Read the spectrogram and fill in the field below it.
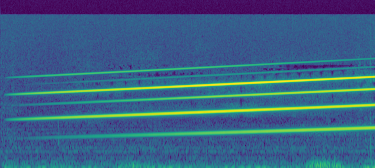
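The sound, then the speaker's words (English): A steady, layered tone glides continuously upward in pitch, several stacked harmonics climbing together in a seemingly endless rise, swelling from soft to loud and then holding, with no voices. It is the eternally rising tone auditory illusion, heard as rising continuously. “Okay, how about the eternally rising sound? I'll make that my ringtone. Many people hear the tone continuously rising and rising.”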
